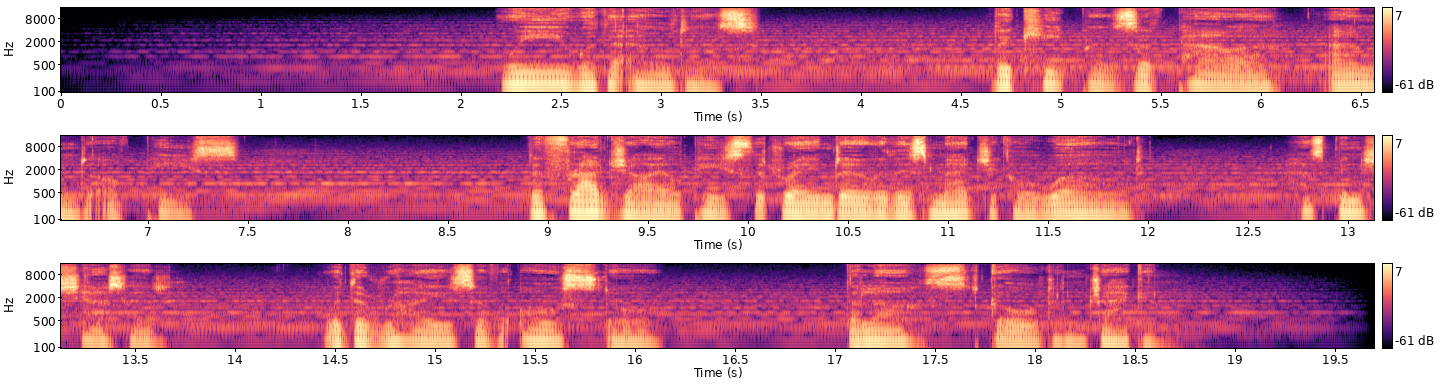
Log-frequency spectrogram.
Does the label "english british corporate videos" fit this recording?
No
